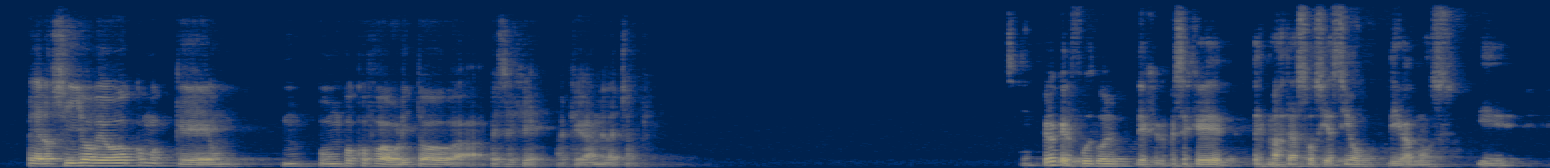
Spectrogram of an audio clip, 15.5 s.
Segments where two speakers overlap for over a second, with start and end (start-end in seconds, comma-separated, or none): none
